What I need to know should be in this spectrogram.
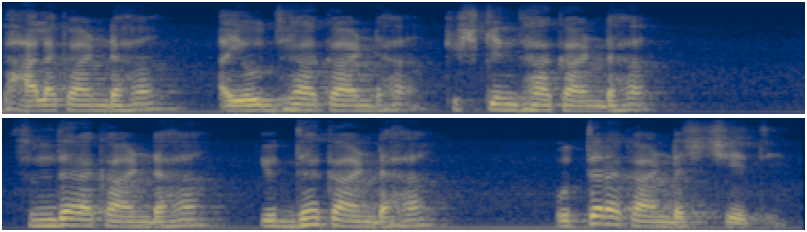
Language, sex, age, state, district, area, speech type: Sanskrit, male, 18-30, Karnataka, Chikkamagaluru, rural, spontaneous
